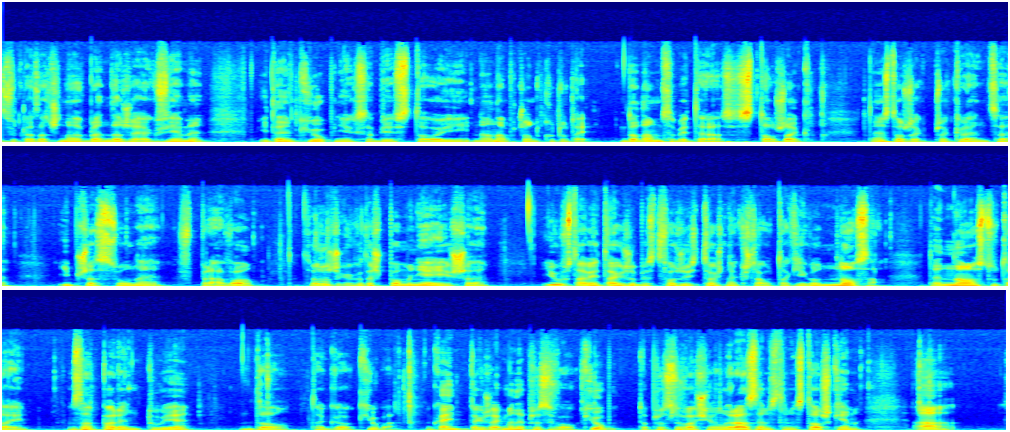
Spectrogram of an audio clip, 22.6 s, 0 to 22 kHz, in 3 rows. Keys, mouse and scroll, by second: 1.1-1.5 scroll down 2, 2.1-3.7 ctrl+drag, 4.1 ctrl+shift+a, 5.7 click, 6.1 r, 7.5 ctrl+click, 8.5-9.6 ctrl+drag, 9.9 ctrl+s, 11.1 ctrl+click, 12.0-13.1 ctrl+drag, 13.5 ctrl+middle click, 13.5 ctrl+scroll up 1, 14.2-15.7 drag, 15.9 shift+click, 17.0 ctrl+shift+p, 18.1 ctrl+Return, 19.1 right click, 19.4 g, 20.8 Escape, 21.5 right click, 21.9 g.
